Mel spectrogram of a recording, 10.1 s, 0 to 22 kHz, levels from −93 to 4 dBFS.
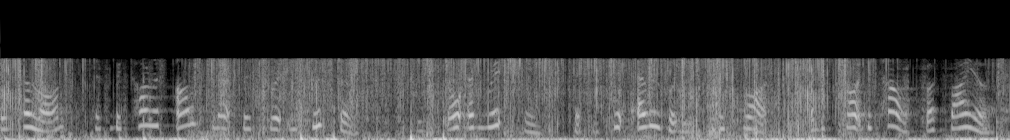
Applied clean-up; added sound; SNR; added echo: none; Writing + Crackle; -4 dB; none.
